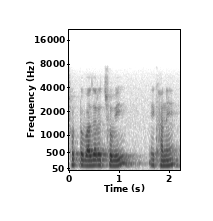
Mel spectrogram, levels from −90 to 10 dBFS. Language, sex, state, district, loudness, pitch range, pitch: Bengali, male, Tripura, West Tripura, -17 LUFS, 145-170 Hz, 150 Hz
